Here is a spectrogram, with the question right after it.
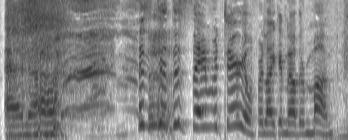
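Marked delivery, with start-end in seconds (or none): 0.6-1.3 a high squeal of a laugh; high burst of laughter. Real, not acted. 1.4-3.4 laughing. Real, not acted. Laughing through story.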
